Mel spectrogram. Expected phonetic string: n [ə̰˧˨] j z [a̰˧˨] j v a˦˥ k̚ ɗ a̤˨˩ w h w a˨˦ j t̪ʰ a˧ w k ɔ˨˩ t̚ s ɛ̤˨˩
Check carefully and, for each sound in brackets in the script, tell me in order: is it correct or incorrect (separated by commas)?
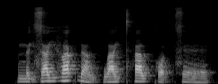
correct, incorrect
